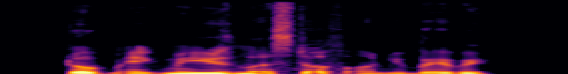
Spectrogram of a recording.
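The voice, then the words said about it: Imitates another person's voice. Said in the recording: “that's me doing an impression of this guy doing an impression of Elvis”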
